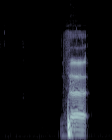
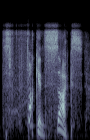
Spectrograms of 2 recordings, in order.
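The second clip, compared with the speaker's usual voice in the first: disgusted grumble; 9 semitones higher, much slower than usual. Acted. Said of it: "they taste it and they're like".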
